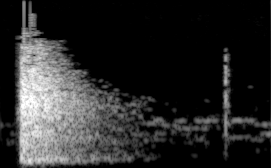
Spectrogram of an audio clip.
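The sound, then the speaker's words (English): A single loud gunshot fired at a target, with a sharp crack and a long fading tail, followed later by a faint short click. “stop shooting. Put down that gun.”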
